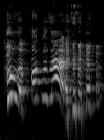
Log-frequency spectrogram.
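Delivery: high, loud, slow cry broken by laughter; hammed-up laughing alarm; laughing shock. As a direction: shriek it half-laughing in disbelief. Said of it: "And you're like".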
